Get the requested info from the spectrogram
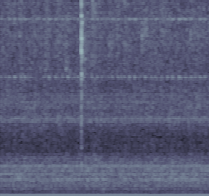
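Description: Steady low hum with a hiss over it, the sound of a window air conditioner running.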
